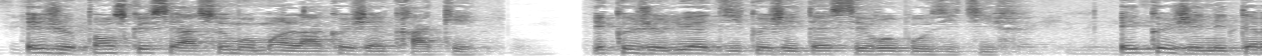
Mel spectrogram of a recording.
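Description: At a moderate pace, a man talks in an unremarkable speaking voice at medium pitch. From Nigeria. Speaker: LGBT activist. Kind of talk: interview.

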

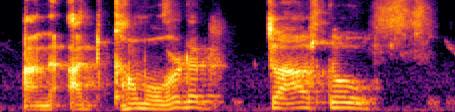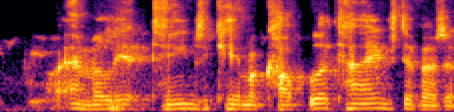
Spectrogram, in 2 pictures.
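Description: A man at medium pitch and a moderate pace, with fairly even intonation, very even loudness and noticeable background noise. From Belfast, Northern Ireland. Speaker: DJ. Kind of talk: casual interview chat. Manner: hesitant, many fillers and repetitions.

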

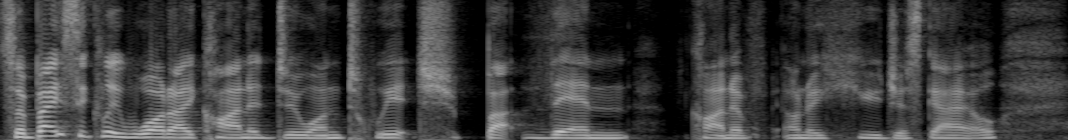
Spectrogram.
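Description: Speaking in an Australian accent, a woman uses a fairly low pitch and ordinary pitch variation at a moderate pace. The recording is very clean with a silent background. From Australia, Adelaide. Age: 40s. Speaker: DJ. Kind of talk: casual chat interview.

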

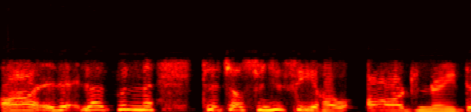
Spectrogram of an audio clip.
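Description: A woman talks with a Cork accent. Her pace is fairly slow. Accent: Cork Irish. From rural Ireland, County Cork area. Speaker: bereaved mother. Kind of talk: radio phone-in testimony.

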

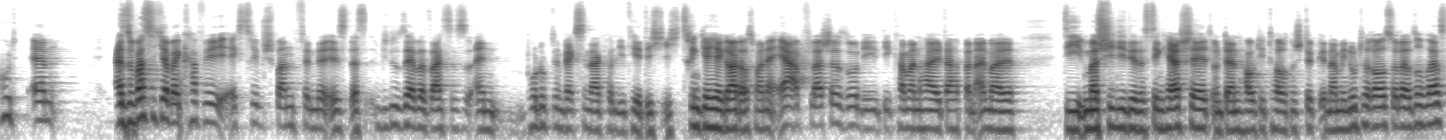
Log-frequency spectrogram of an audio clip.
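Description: A man's very fast delivery at medium pitch, bright and sharp in tone, with fairly even intonation. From Germany, Rothenburg area. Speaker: podcast host. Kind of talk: interview.

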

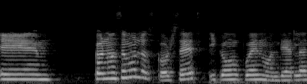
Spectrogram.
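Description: A woman with an unremarkable speaking voice, fairly even intonation and a moderate pace. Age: 20s. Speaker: podcast co-host. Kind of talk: casual chat.

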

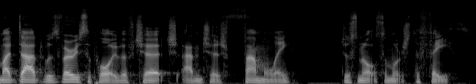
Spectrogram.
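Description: In a Yorkshire accent, a man with a very deep, low pitch speaks at a moderate pace with ordinary pitch variation. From Sheffield, South Yorkshire. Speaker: church youth worker. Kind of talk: podcast interview. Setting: studio.

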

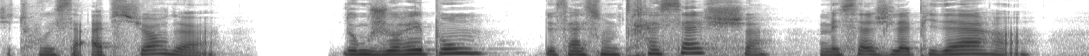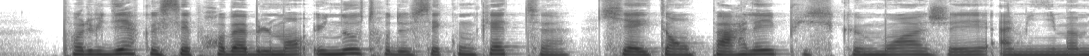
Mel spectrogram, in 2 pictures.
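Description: With a dry, close sound and no echo, a woman speaks at a moderate pace in a fairly low voice with fairly even intonation. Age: 30s. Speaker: interviewee sharing personal story. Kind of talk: testimony.

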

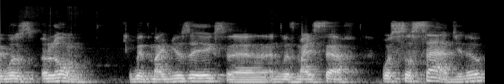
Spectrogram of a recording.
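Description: A man with a French accent speaks at a fairly slow pace, his voice carrying audible room echo over noticeable background noise. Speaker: metal band founder and musician. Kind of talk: interview. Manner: halting, hesitant non-native English.

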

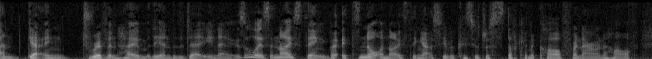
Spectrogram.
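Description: A woman's fairly low-pitched voice with fairly even intonation, an unremarkable speaking voice. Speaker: podcast host. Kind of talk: casual chat.

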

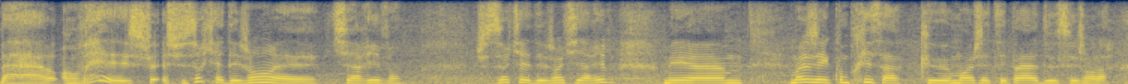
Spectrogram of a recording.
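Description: Noticeable background noise accompanies fairly quick speech with fairly even intonation. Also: woman, fairly high pitch for a woman. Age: 20s. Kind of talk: casual chat. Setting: outdoors.

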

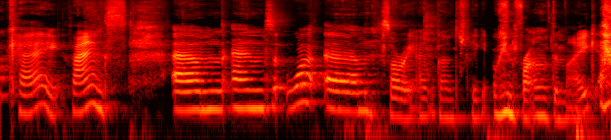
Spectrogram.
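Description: A woman with a French accent at a very slow pace, fairly high in pitch, with lively intonation. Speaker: interviewer, podcast host. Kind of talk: interview in English. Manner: halting, hesitant in English.

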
